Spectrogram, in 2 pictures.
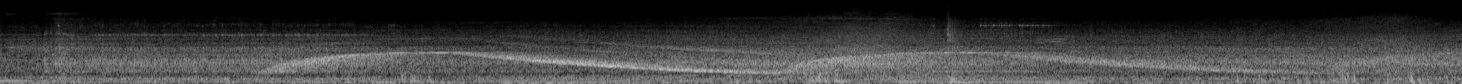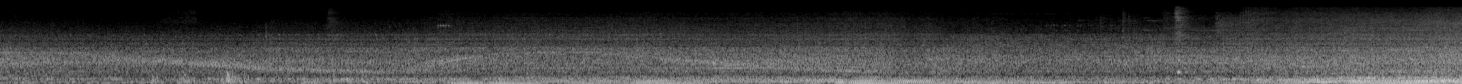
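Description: Fire apparatus siren on a slow wail, sweeping up and gliding down four times and fading. A fire truck's engine idles underneath, growing louder near the end as the urban search and rescue rig pulls out of the station.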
